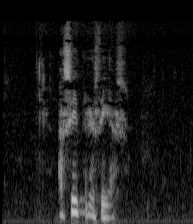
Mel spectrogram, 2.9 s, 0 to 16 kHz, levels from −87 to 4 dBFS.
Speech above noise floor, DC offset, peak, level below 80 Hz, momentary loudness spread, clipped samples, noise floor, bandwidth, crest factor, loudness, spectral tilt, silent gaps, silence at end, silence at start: 36 dB; under 0.1%; -10 dBFS; -60 dBFS; 23 LU; under 0.1%; -63 dBFS; 11.5 kHz; 22 dB; -28 LUFS; -4 dB/octave; none; 1 s; 0.55 s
